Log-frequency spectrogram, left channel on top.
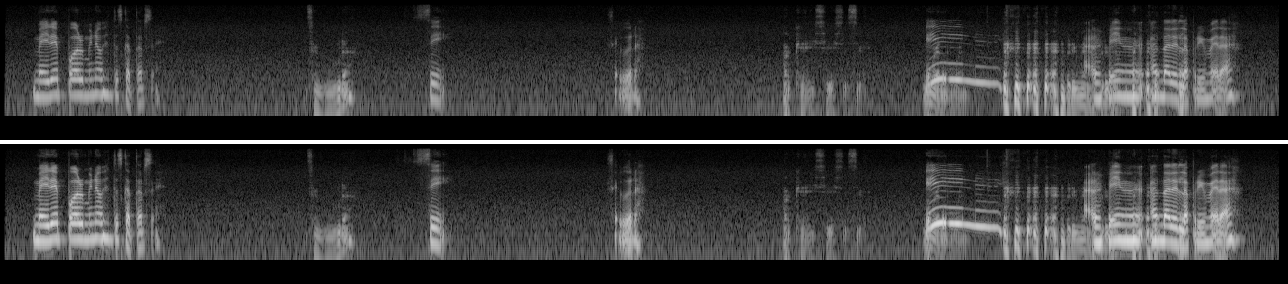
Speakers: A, on the right; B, on the left.
A: Me iré por mil novecientos catorce
B: ¿Segura?
A: Sí, segura.
B: Ok, sí, sí, sí. Bueno,
A: ¡Eh!
B: bueno. <laughs> Primera,
A: Al
B: primera.
A: fin,
B: <laughs>
A: ándale la primera.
